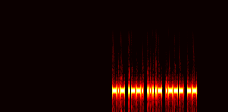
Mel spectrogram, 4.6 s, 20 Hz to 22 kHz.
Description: Morse code, heard as a keyed tone, about 46 wpm, 700 Hz. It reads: KP4JM
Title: DXCC-100 Call Signs - 5 Characters - Repeated 3x - 45wpm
